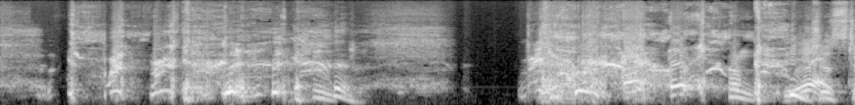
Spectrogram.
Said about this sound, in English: Just an hour podcast of us coughing.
